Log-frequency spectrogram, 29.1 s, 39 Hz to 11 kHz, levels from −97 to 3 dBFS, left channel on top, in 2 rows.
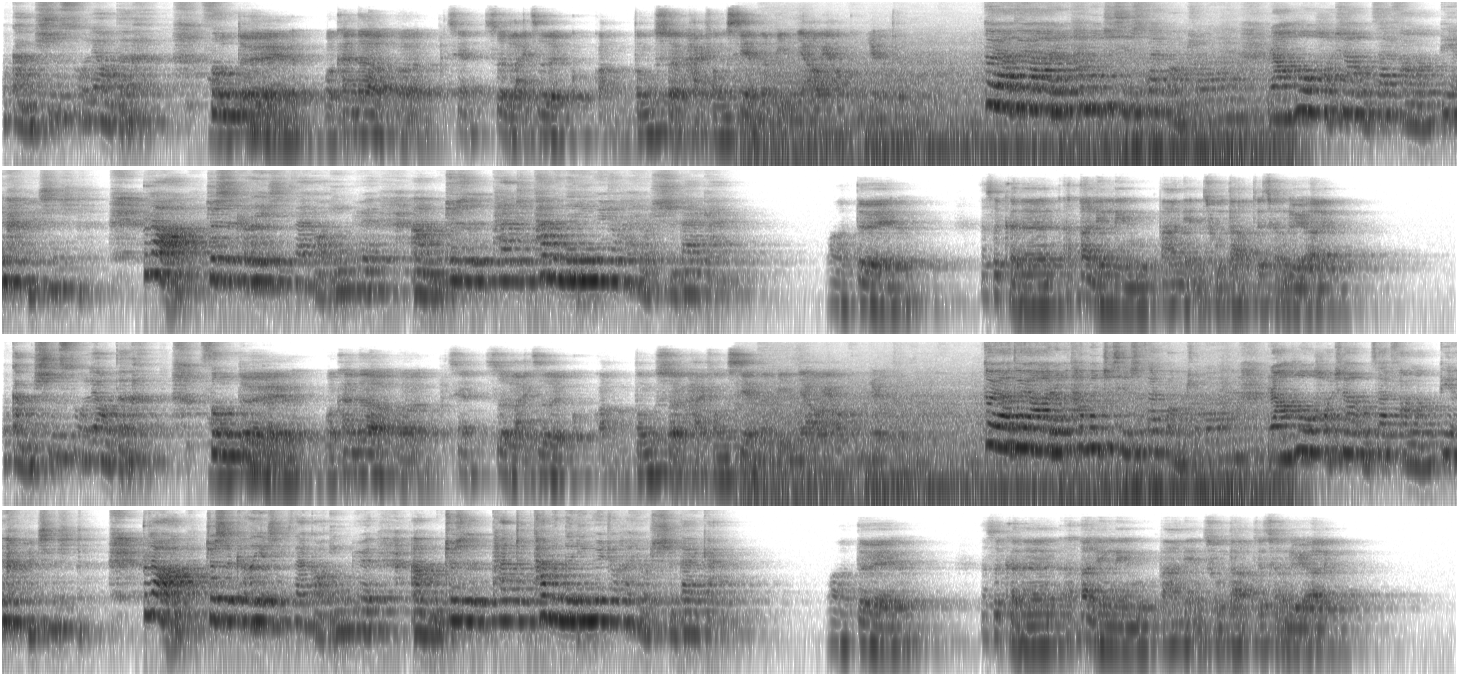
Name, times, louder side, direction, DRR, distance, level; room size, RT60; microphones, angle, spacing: voice 1, 0.0-2.7 9.8-21.7, right 2 dB, 60° right, -2 dB, 1.5 m, -22 dB
voice 2, 2.0-2.9 3.2-4.2 4.4-5.6 5.9-9.0 22.8-23.6 24.3-27.8, equal, 70° left, -3 dB, 1.5 m, -27 dB
sound 1, 7.3-12.9, equal, 35° right, 0.7 m, -30 dB
9.3 x 6.7 x 2.4 m, 1.3 s
head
